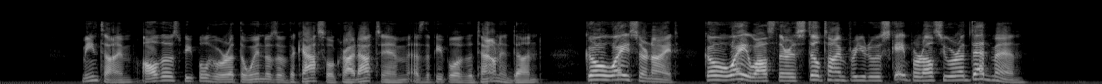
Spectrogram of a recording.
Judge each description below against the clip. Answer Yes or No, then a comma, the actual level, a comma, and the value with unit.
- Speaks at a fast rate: Yes, fast, 250 wpm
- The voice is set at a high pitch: No, medium, 160 Hz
